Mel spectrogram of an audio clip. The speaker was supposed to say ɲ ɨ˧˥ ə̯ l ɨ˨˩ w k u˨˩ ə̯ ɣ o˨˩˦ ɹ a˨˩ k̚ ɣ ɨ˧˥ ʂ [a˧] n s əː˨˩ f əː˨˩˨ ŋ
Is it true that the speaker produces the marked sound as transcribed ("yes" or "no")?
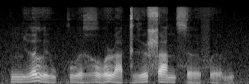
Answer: yes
